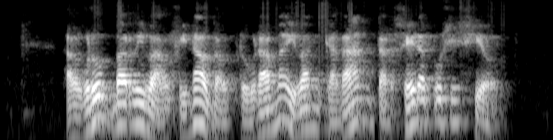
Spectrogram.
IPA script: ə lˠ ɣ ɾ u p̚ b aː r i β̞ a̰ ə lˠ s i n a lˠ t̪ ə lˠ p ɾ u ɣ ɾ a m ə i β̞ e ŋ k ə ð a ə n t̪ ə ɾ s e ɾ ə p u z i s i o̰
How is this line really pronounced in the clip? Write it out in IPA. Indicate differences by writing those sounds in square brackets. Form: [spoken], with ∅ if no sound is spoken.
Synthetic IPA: ə lˠ ɣ ɾ u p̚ b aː r i β̞ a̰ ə lˠ [f] i n a lˠ [d̪] ə lˠ p ɾ u ɣ ɾ a m ə i β̞ [a] ŋ k ə ð a ə n t̪ ə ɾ s e ɾ ə p u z i s i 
